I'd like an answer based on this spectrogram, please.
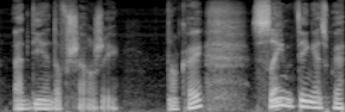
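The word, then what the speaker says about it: chargés: In both cases, you don't pronounce e and you don't pronounce s. So it will go like chargé, okay, for all the versions.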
